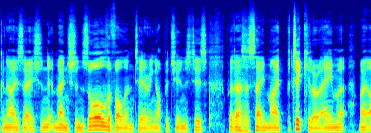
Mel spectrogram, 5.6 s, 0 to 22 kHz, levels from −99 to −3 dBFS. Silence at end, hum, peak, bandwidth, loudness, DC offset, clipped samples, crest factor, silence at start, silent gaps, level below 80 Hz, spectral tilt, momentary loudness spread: 0 s; none; -10 dBFS; 14.5 kHz; -30 LUFS; under 0.1%; under 0.1%; 20 dB; 0 s; none; -52 dBFS; -5.5 dB/octave; 10 LU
